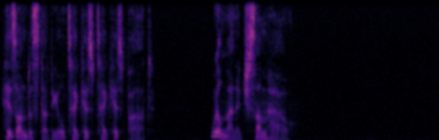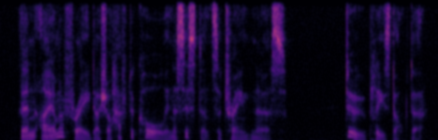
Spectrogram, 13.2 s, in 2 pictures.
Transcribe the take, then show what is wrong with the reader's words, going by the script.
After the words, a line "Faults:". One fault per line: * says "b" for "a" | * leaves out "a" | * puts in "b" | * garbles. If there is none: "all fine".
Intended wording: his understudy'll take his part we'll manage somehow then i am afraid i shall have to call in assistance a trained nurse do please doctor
his understudy'll take his take his part we'll manage somehow then i am afraid i shall have to call in assistance a trained nurse do please doctor
Faults:
* puts in "take his"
